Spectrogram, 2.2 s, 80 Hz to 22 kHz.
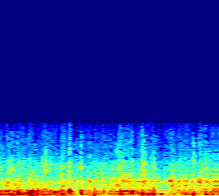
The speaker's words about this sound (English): There's a very big blue steam engine following up behind us in a 264 configuration.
